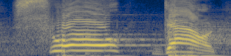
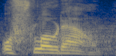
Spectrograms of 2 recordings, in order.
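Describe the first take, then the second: First: Louder and higher, a sharp order; stern scolding shout. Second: Said in the usual way. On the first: Retold or imitated. Harmon scolding the players, stern shout. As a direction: rein them in hard. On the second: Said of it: "Yeah, what's up this long line?".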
